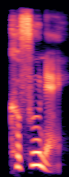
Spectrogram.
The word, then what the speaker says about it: cafuné: The word is pronounced kune.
